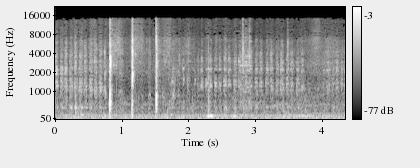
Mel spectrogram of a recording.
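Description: A dog panting steadily. About a second in come three sharp taps in quick succession, roughly a third of a second apart.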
